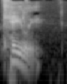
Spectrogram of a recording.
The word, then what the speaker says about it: Celidh: My aunt knows a woman who named her daughter Kaylee. K-A-Y-L-E-E. Well, that's how it's pronounced anyway. It's actually spelled C-E-L-I-D-H.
